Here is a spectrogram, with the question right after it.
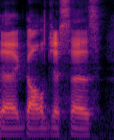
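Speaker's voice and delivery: normal talking voice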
